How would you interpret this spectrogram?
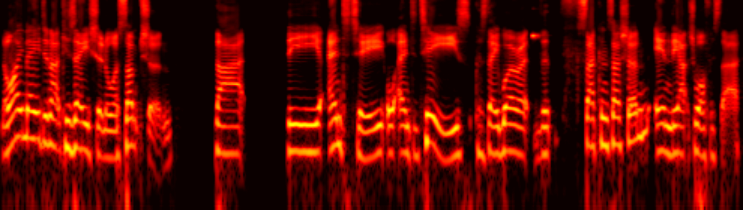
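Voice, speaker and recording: A man's voice: on the high side, a little slow, a bit bright, smooth, dry recording. A young man giving casual reaction commentary, thinking aloud in an informal, sweary way. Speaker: reaction video host.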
